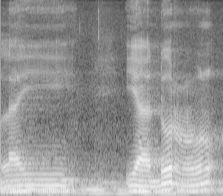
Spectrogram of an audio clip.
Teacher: langsung dimasukkan ke lafaz Allah dengan tafhim, dengan tebal.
